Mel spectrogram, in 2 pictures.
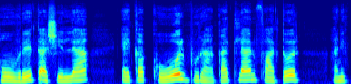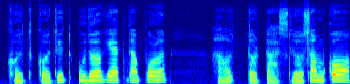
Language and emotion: Goan Konkani, fearful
